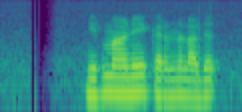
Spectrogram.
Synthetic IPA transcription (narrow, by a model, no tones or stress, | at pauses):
nirmaːɳeːkɐɾɐnɐlɐd̪ɨ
